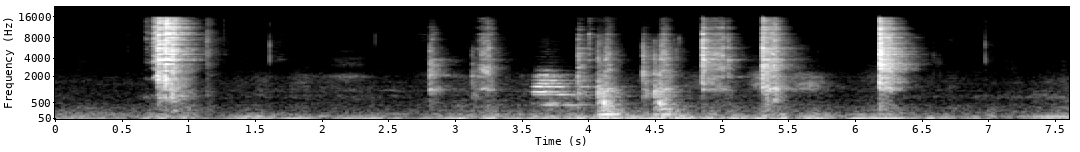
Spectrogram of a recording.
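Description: Spatula scraping and stirring a thick grated-turmeric-and-pea mixture in a nonstick kadai: a string of separate scrapes and knocks against the pan, about eight in all, with one brief ringing clink a little before the middle.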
